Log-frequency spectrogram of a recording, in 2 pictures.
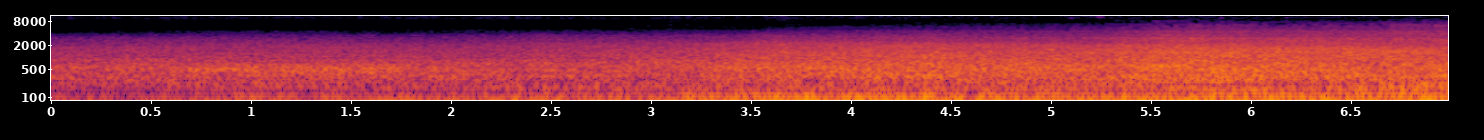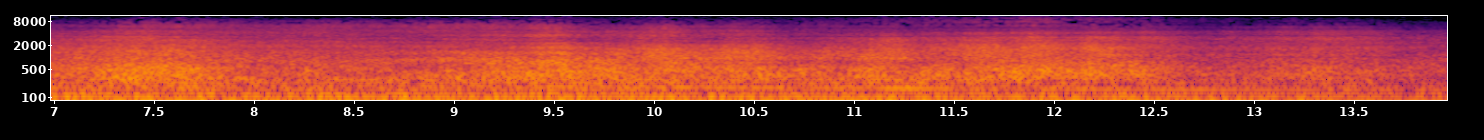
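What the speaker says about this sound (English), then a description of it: "coming in now, we have the Corendon coming in from Heraklion" A Corendon airliner arriving from Heraklion, its engine roar rising and then holding as the aircraft draws near, with wind buffeting the microphone and faint talk in the background.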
